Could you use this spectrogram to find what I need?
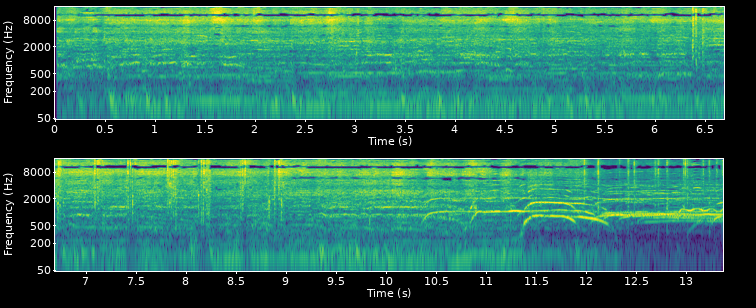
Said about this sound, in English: Okay, put aside that slightly cringeworthy cheer, Joel.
